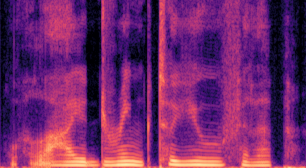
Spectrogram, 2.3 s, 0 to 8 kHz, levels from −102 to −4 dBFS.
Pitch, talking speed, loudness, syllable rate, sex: 165 Hz, 155 wpm, -16 LUFS, 4.0 syllables/s, female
